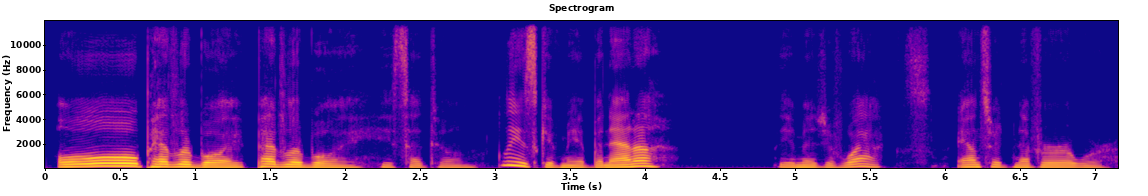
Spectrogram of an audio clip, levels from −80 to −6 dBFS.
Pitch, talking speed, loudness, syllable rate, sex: 170 Hz, 185 wpm, -18 LUFS, 5.4 syllables/s, female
